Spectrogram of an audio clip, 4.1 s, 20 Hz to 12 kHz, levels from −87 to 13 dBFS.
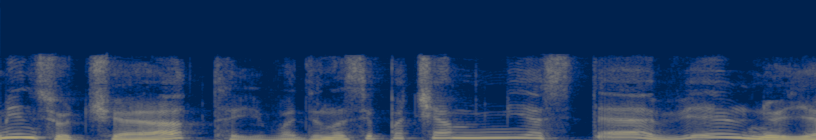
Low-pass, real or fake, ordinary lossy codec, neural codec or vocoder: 7.2 kHz; real; AAC, 48 kbps; none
